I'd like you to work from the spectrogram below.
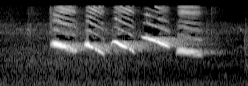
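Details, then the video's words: A green-winged saltator sings a short phrase of five clear, slurred whistles, mostly falling, delivered quickly over about one and a half seconds, with a faint low hum behind. "CANTO eu sou terrível"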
